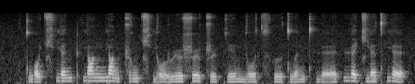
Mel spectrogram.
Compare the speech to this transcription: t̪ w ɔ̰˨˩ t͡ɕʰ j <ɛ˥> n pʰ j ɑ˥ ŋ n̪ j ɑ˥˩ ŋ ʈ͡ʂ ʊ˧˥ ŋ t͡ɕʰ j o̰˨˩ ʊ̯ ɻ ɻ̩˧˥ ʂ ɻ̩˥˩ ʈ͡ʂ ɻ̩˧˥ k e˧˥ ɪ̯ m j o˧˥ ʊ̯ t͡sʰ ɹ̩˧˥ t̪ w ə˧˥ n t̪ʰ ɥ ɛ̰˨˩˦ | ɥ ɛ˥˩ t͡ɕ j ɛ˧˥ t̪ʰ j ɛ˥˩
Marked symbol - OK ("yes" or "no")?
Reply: yes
